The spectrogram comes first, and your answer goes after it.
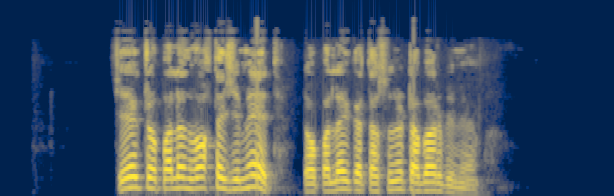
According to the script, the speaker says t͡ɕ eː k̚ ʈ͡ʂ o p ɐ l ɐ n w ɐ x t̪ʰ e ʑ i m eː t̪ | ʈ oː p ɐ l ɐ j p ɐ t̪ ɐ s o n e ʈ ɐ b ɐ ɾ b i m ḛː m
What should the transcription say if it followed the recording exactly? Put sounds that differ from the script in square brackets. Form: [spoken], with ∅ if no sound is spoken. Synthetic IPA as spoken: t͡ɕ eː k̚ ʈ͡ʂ o p ɐ l ɐ n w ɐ x [t̪] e ʑ i m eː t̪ | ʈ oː p ɐ l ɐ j [k] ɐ t̪ ɐ s [u] n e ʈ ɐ b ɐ ɾ b i m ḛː m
